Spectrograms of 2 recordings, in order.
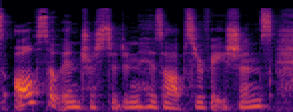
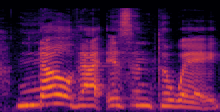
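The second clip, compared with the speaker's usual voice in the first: slow, louder protest; protesting cry; 3 semitones higher, 5 dB louder, slower than usual. Acted. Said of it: "cried Sir Cherry".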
